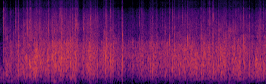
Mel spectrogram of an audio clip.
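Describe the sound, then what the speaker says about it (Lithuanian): An audience at an evening event in Kaunas claps steadily to welcome a speaker named Robertas, a full sustained round of applause that stays loud and even for several seconds with nothing else over it. "Man bus sunku atidirbti šitos aplodismentus."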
